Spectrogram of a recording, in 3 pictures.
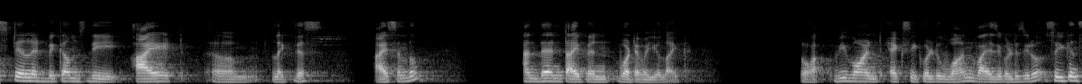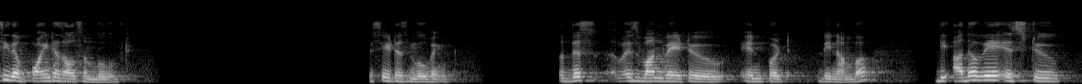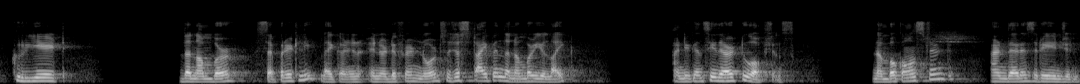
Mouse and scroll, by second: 4.4 click, 5.1 click, 8.2 click, 13.0 click, 13.8 click, 14.0 click, 14.3 click, 14.9 click, 15.1 click, 15.3 click, 15.9 click, 16.4 click, 16.8 click, 17.4 click, 18.0 click, 18.3 click, 19.4 click, 20.1 click, 20.5 click, 22.5 click, 22.7 click.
